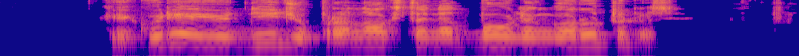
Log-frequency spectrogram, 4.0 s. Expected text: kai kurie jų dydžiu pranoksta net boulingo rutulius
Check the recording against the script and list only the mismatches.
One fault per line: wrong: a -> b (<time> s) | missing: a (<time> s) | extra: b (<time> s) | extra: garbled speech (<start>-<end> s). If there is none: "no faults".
no faults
